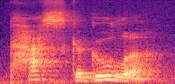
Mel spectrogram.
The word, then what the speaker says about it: Pascagoula: I think we've heard of this one before, Pascagoula. I think you've talked about this one before. I'm going to say Pascagoula. Technically, yes, you have it correct. But down here, we say Pascagoula.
